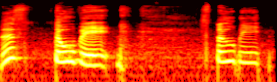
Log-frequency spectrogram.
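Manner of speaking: loud and high, stretching out stupid; outraged. Real, not acted. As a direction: spit out the insult in disbelief. Ranting at the king's choice.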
